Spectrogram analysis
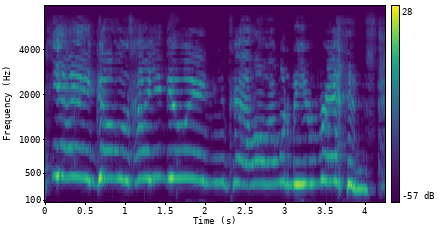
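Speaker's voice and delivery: very high, gushing squeal with drawn-out words; Bonnie. Acted. Girl greeting a ghost she wants to befriend, high delighted squeal. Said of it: "Bonnie's like".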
